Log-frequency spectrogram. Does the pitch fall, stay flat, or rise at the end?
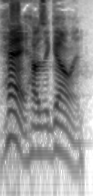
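fall. The pitch falls at the end. The speaker is breaking rapport. "breaking rapport, it slights down totally"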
